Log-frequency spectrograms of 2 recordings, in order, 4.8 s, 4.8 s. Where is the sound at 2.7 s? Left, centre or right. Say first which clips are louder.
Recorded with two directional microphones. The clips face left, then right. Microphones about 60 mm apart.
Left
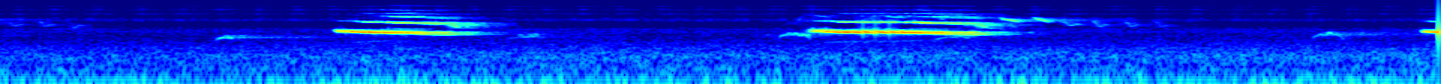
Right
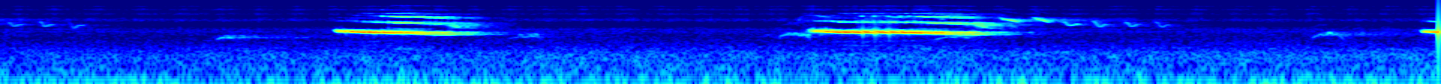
Right 1 dB; centre.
